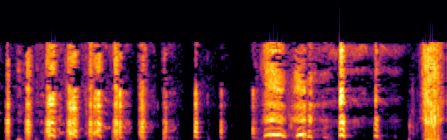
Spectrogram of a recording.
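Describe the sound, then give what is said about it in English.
A person laughing in bursts of giggles and chuckles that break into a short, harsh nasal snort at the end. “Sorry for my Chrissy Snow-like snort there.”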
